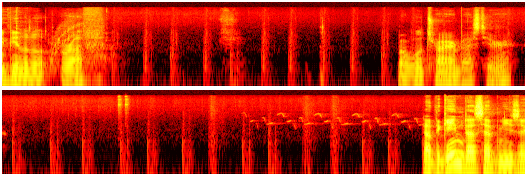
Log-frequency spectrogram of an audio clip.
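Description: Footsteps tap steadily on the ground.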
